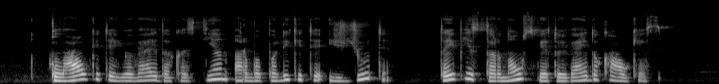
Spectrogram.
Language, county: Lithuanian, Vilnius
